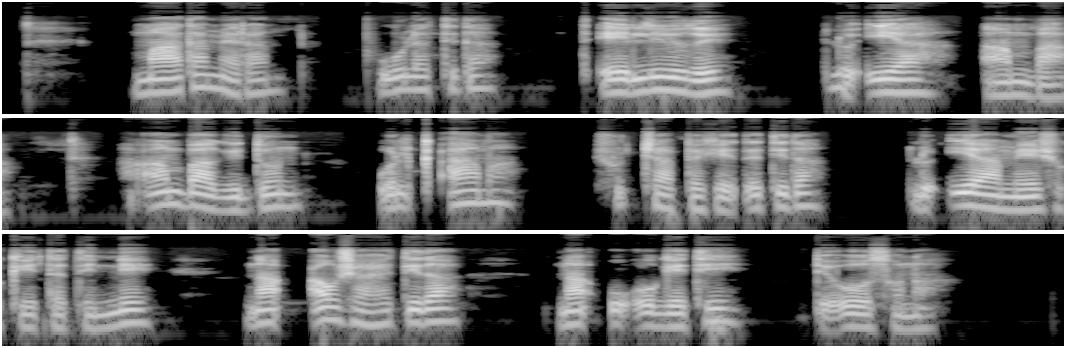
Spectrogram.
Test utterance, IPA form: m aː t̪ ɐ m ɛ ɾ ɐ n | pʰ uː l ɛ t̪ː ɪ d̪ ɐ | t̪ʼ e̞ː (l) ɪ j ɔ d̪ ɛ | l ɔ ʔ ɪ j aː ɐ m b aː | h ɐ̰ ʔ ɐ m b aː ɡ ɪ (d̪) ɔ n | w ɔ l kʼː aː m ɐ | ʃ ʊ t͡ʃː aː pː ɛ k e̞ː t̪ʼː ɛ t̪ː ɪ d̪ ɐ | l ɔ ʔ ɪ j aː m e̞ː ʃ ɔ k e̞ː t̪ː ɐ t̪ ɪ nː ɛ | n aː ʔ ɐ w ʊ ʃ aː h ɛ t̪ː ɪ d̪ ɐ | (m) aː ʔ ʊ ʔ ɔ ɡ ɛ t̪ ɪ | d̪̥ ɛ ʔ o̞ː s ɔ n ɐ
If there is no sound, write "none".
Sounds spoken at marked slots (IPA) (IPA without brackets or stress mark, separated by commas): lː, d̪ː, n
